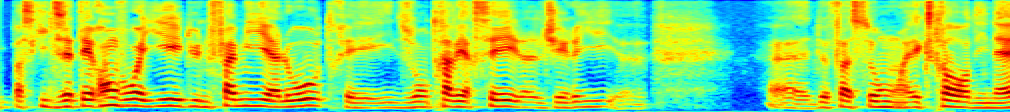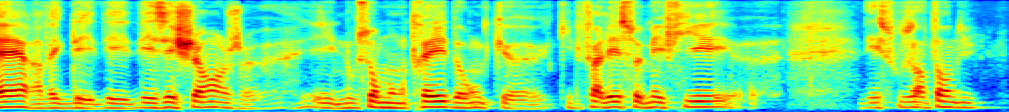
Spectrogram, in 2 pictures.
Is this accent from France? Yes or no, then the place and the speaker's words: yes; Auvergne-Rhône-Alpes, France; je suis auvergnat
